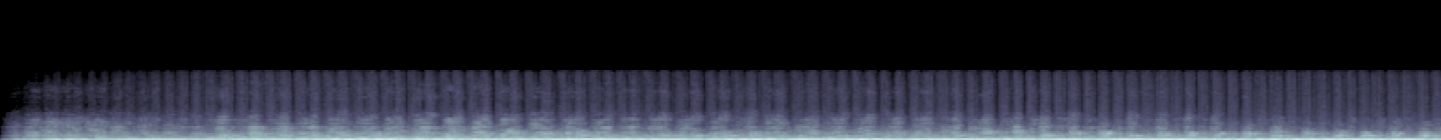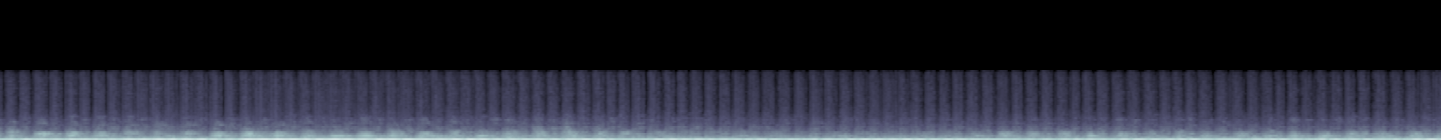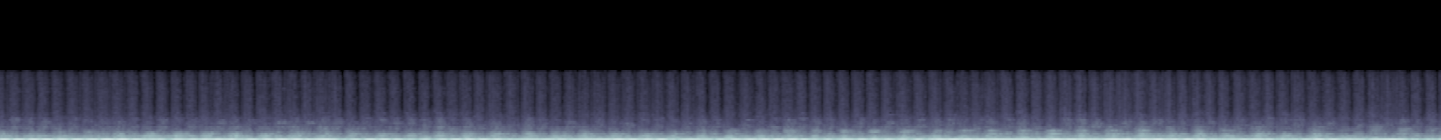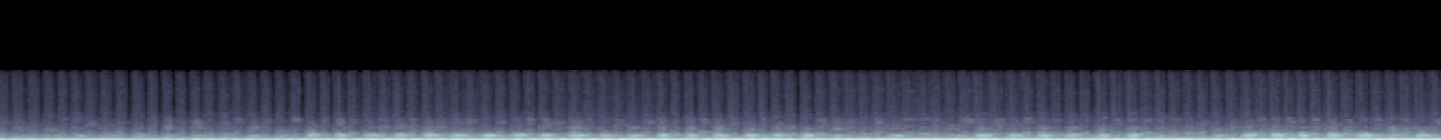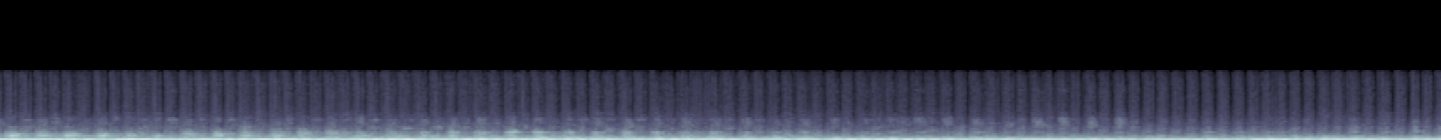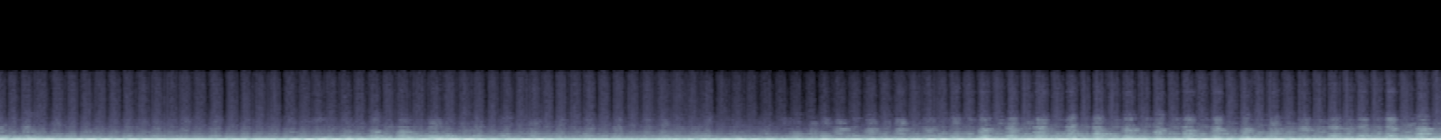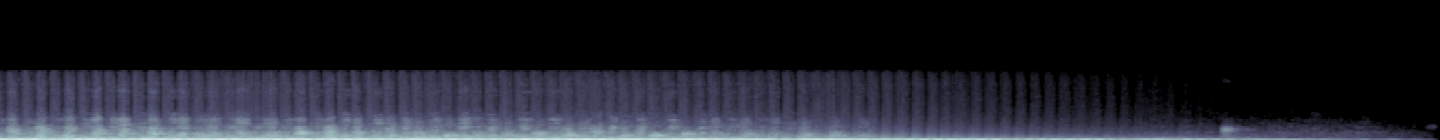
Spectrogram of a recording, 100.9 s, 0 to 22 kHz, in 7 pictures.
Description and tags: Granular drone. The AM pulsing is driven by the Lorenz chaotic attractor implemented in reaktor
Sampled didge note (recorded with akg c1000s) processed in a custom granular engine in reaktor 4
granular, low, reaktor, throb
